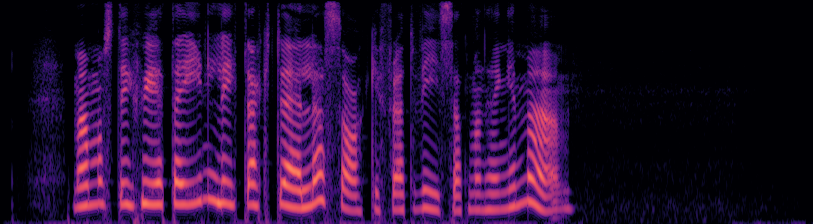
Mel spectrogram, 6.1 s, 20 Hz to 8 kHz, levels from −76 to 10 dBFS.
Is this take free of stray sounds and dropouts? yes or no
yes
